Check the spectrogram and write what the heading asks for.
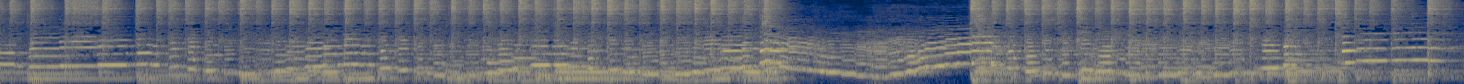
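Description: Choro trio playing: an Oehler-system clarinet carries the melody over a seven-string acoustic guitar and the jingling shuffle of a pandeiro. A little past the middle the pandeiro drops out for about a second while a quick run dips low and climbs back, then the pandeiro comes back in.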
